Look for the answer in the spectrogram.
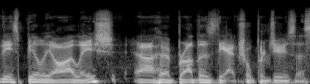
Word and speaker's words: Billie Eilish: Billie Eilish, Bad Guy.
